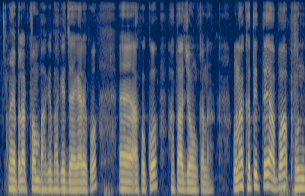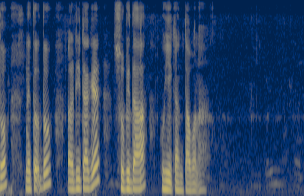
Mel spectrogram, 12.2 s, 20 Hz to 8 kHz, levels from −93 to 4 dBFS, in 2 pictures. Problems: none marked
